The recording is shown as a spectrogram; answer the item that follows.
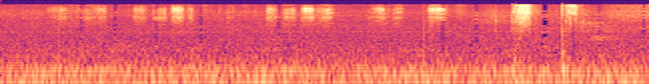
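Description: Pen writing on lined notebook paper: a run of short strokes as a line of algebra is written out.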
